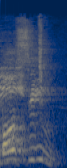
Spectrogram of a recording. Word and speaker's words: मोहसिन: नहीं, मोहसिन, मैं बोल मोहसिन रहा हूँ, नाम तो आप सही है, लेकिन जो प्रोनाउंसिएशन है ना, उसमें आप सिन बोल रहे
